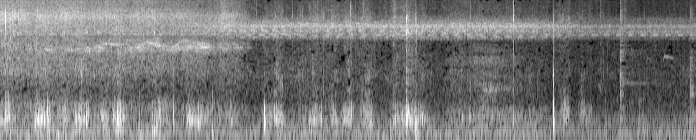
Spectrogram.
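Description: Wooden spoon stirring and scraping a thick tomato sauce in a blackened iron pan: a soft run of short strokes for the first few seconds, then a few scattered clicks.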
